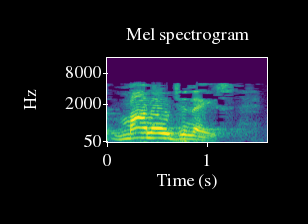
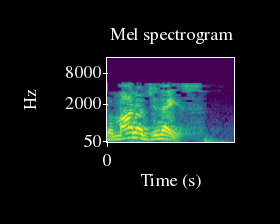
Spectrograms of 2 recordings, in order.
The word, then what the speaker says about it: monogenes: That word is monogenes. M-O-N-O-G-E-N-E-S. And I'm pretty sure I'm pronouncing that correctly, because one great thing about the Blue Letter Bible is they have a guy that says it.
